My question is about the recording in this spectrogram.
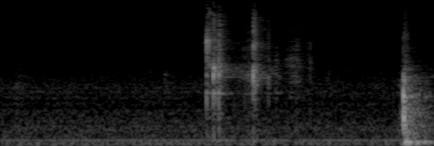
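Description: Two short crunchy, squishy noises about a second in, as a hand handles oiled raw potato slices in a metal dish.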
